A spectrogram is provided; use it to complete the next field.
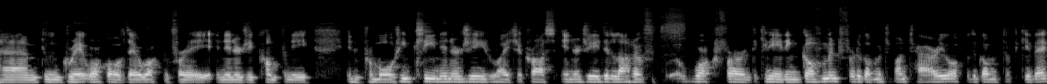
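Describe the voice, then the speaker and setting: A very fast, flat, monotone delivery in a Kerry accent. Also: man, medium pitch for a man, big swings in loudness. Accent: Kerry Irish. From Ireland, County Kerry. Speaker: energy and climate researcher. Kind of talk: podcast interview. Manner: frequent repetitions and fillers.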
